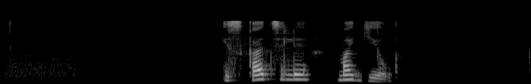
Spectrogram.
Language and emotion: Russian, neutral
